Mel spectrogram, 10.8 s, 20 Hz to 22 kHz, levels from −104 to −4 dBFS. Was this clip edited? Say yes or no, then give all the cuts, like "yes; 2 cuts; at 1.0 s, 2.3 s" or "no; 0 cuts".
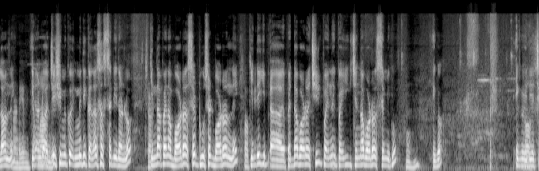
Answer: no; 0 cuts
